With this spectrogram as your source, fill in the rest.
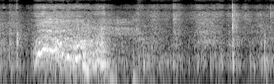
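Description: A full-length zipper on an EWT Sportline Fortis riding suit is drawn in one quick pull lasting about a second, a close, rasping slide that fades into quiet handling noise.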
